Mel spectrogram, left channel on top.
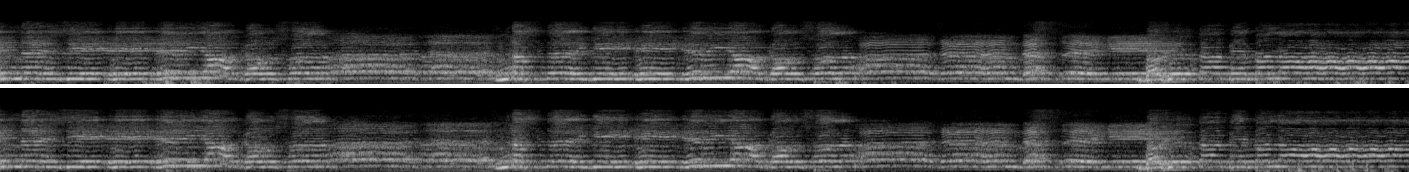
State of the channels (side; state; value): both; normal; correlation 0.65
